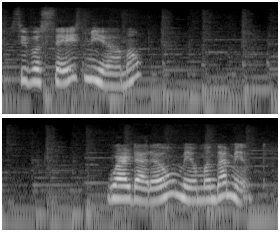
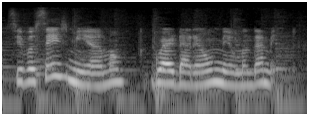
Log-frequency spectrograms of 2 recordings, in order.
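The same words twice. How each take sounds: First: It is said slowly. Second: It is said at normal speed.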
